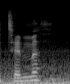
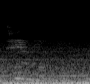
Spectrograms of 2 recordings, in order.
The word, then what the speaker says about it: Teignmouth: per hour speed restriction as we come into Teignmouth. It's always an interesting town to pronounce. Always heard people calling it Teignmouth. We are now approaching Teignmouth.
